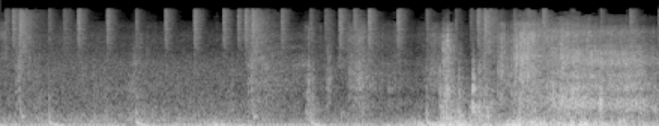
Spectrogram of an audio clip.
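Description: Background music over short knocks and rustling as someone climbs onto a metal dumpster among plastic bags and cardboard boxes, with louder rustling near the end.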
